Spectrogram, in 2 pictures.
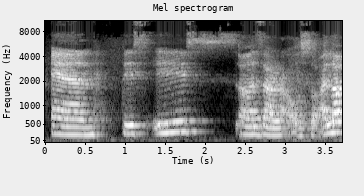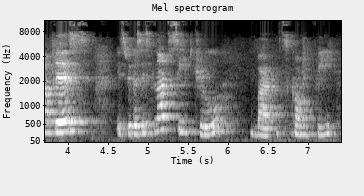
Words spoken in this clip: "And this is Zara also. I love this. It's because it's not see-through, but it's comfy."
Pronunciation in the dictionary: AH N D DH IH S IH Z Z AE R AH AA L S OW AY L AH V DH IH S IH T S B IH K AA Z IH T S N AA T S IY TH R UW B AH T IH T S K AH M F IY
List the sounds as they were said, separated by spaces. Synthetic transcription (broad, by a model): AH N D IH S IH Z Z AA R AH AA L S OW AY L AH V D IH S IH T S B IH K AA S IH T S N AA T S IY T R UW B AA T IH T S K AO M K IY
